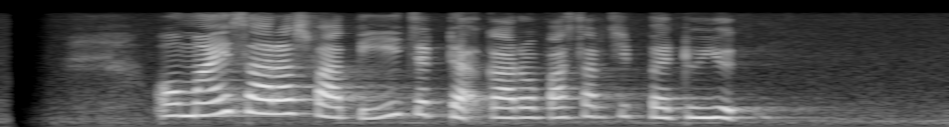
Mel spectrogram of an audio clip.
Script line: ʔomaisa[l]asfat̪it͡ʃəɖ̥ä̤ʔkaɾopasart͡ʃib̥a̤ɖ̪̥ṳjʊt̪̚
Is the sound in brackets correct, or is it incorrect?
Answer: incorrect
